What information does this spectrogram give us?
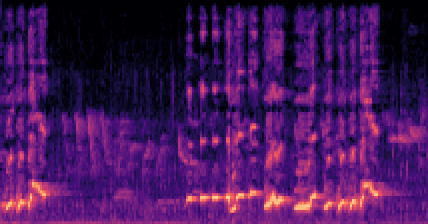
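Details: White-rumped shama singing, a lure meant to get caged birds that went quiet to sing again: quick rising whistles, a short pause, then a fast run of slurred, bending notes mixed with high chips.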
